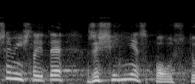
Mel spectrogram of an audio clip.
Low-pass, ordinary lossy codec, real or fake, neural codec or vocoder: 7.2 kHz; Opus, 24 kbps; real; none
